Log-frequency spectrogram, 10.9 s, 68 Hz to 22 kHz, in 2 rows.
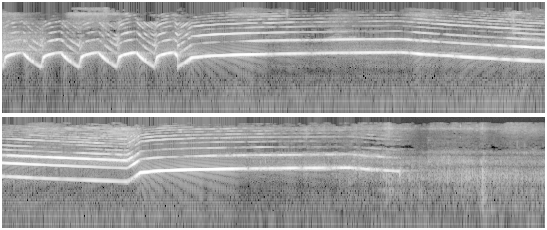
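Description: Electronic siren on a Ford F-350 brush truck, first in a fast yelp of about three quick rising-and-falling sweeps a second, then switching to a slow wail that rises, falls and rises again before cutting off near the end.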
